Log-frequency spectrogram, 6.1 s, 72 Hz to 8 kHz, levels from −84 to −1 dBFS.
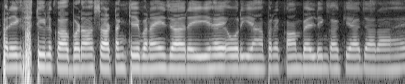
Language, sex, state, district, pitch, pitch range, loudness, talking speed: Hindi, male, Haryana, Charkhi Dadri, 175 Hz, 170-180 Hz, -15 LUFS, 205 wpm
